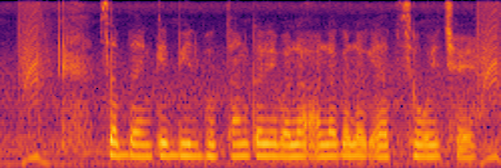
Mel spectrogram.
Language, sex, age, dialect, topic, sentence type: Maithili, female, 18-24, Angika, banking, question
